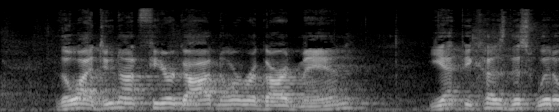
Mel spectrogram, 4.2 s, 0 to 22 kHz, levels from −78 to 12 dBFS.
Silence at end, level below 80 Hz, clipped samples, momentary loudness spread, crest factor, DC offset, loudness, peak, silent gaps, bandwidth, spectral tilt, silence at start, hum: 0 s; -54 dBFS; under 0.1%; 10 LU; 16 dB; under 0.1%; -17 LUFS; -2 dBFS; none; 16 kHz; -5.5 dB/octave; 0.4 s; none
